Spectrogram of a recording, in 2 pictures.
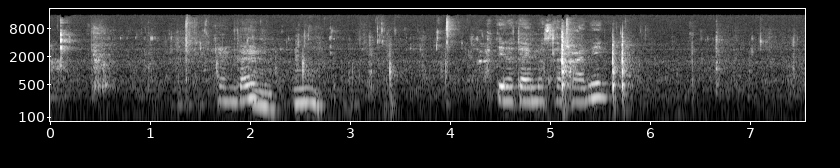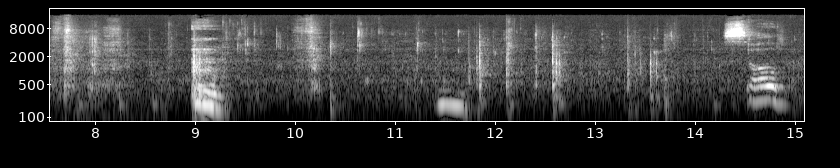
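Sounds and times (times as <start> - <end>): wet chewing and lip smacks: 0.1 - 4.4, 6.4 - 8.8, 9.4 - 14.3
hummed mm: 2.0 - 2.8, 11.4 - 11.8.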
